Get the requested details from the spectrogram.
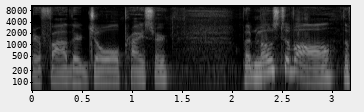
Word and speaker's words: Preisser: Leslie Pricer was killed Saturday night in LeClaire, and Pricer is spelled P-R-E-I-S-S-E-R.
